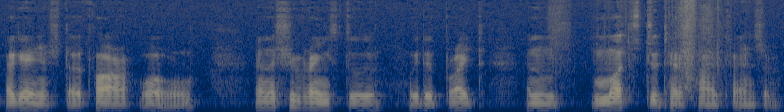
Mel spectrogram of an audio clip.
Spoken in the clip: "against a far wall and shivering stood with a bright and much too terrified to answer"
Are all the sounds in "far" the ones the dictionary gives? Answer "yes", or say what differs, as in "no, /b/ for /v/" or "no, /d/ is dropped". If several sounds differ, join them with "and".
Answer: yes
